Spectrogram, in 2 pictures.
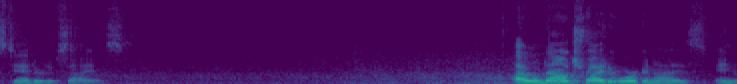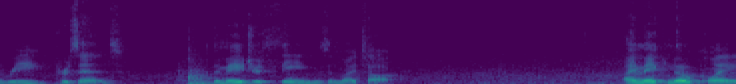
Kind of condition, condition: setting, live audience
